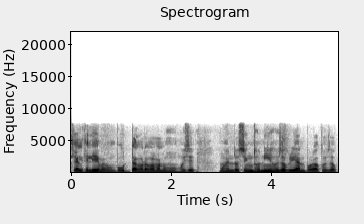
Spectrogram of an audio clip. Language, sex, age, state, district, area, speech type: Assamese, male, 30-45, Assam, Charaideo, rural, spontaneous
